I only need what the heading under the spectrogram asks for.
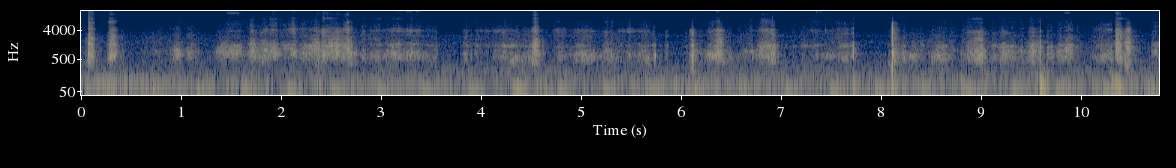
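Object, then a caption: Small clear plastic puzzle cube. A small clear plastic puzzle cube is held in one hand while the other hand's fingertips and nails tap and scratch its faces, then twist it. Quiet, close scratching and rubbing is heard, broken by sharp tapping clicks.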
